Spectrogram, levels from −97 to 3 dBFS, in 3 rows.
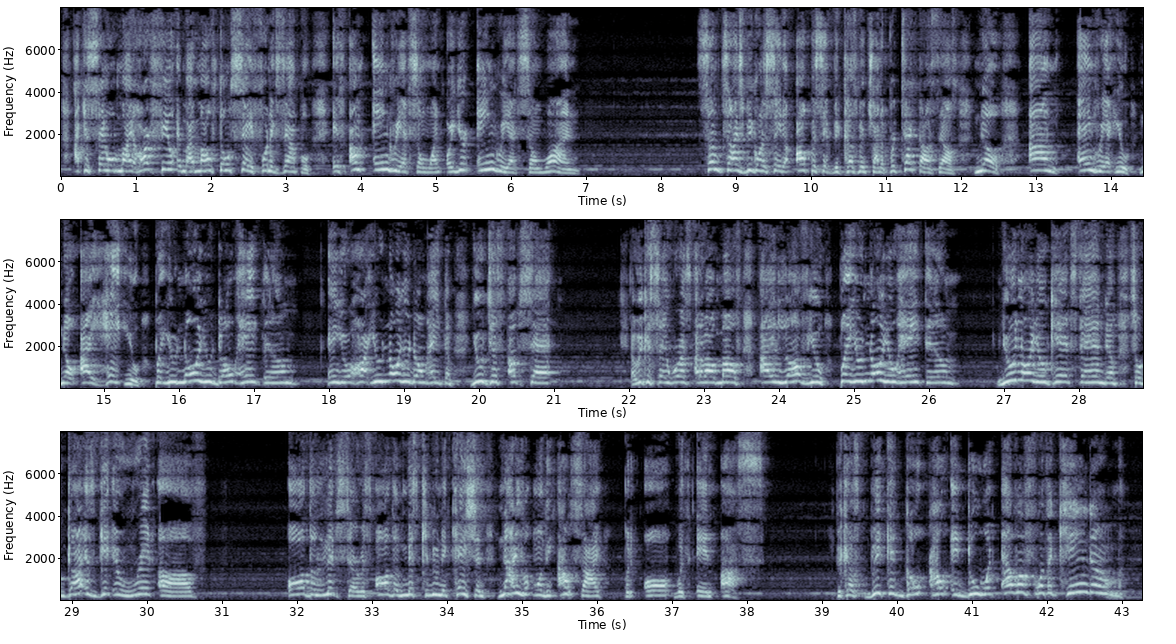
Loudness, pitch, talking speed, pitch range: -18 LUFS, 280 Hz, 170 wpm, 240-320 Hz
